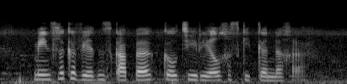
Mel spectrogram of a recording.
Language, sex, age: Afrikaans, female, 19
